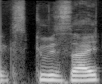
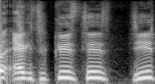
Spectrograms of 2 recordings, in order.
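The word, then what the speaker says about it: exquisite: एक्सक्विजिट, एक्सक्विजिट कुछ लोग पढ़ेंगे, कुछ लोग एक्सक्विजाइट पढ़ेंगे, कोई इशू नहीं होगा जी, दोनों में कोई जो भी प्रोनाउंसिएशन है ठीक है। तो एक्सक्विजिट की मीनिंग क्या है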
